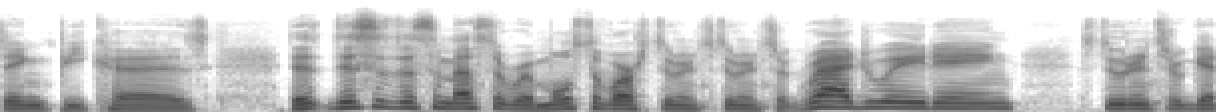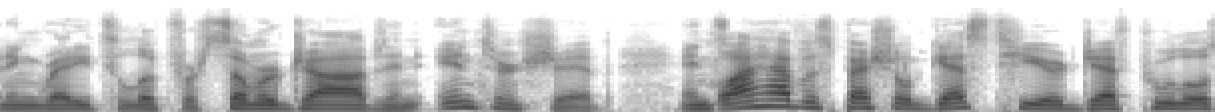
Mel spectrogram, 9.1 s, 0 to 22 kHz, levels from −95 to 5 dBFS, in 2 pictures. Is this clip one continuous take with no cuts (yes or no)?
no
